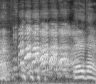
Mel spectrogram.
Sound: laughter

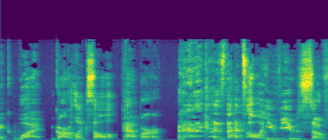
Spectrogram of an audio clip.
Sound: laughing

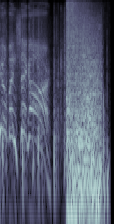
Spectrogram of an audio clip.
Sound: explosions

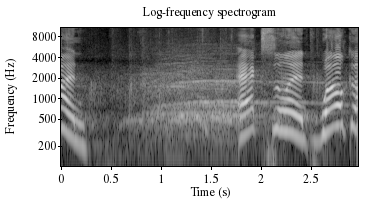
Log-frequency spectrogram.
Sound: audience cheering

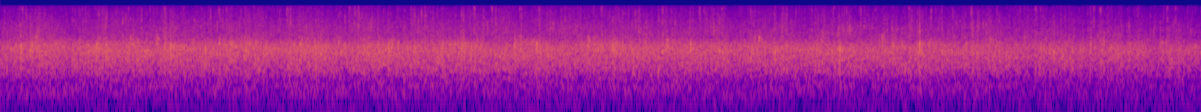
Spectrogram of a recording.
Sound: applause

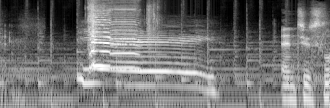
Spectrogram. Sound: party horn

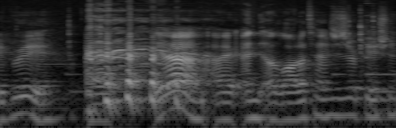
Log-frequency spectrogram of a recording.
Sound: laughing

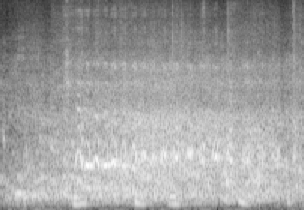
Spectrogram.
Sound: audience laughing

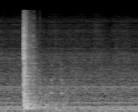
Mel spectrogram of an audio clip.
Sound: soda can thumps in tray

